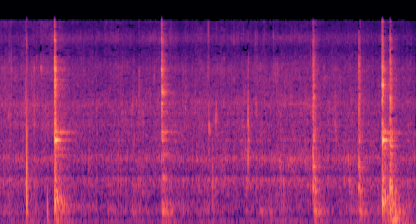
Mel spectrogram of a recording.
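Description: Dried chiles frying in hot oil in a stainless steel pot, with a faint steady sizzle. Metal tongs clack sharply against the pot every second or so as they turn the chiles, loudest twice, once about half a second in and once near the end.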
